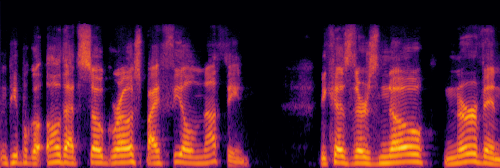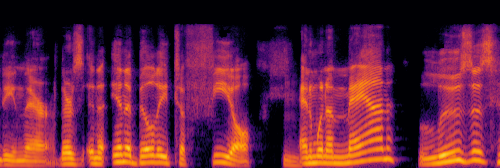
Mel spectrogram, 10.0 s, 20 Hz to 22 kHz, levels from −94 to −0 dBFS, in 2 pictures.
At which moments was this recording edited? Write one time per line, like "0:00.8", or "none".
none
